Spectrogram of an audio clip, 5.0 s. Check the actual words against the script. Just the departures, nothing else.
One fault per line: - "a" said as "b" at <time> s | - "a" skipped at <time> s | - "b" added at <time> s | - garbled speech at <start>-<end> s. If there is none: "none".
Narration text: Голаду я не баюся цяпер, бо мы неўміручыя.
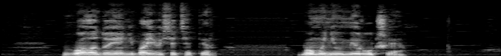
none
